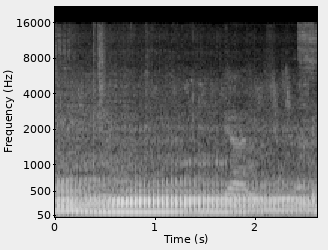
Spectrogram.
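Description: A washing machine motor hums steadily in a loud, pulsing drone after the timer is switched on; the motor has a replaced capacitor and hums without spinning, and voices talk over it.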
